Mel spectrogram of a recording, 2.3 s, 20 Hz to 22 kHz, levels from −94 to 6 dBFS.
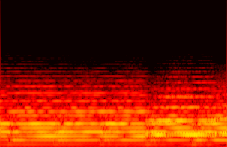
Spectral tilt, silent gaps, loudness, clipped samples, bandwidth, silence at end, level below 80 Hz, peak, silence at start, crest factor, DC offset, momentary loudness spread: -7.5 dB/octave; none; -29 LUFS; under 0.1%; 3.8 kHz; 0 s; -80 dBFS; -16 dBFS; 0 s; 12 dB; 0.1%; 3 LU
